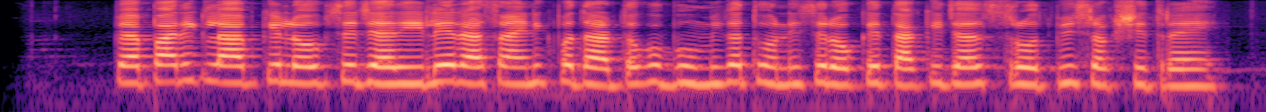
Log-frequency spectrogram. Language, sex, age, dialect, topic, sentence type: Hindi, male, 18-24, Hindustani Malvi Khadi Boli, agriculture, statement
